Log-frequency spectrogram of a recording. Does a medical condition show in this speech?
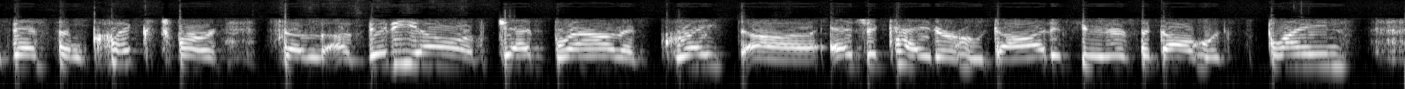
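No.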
